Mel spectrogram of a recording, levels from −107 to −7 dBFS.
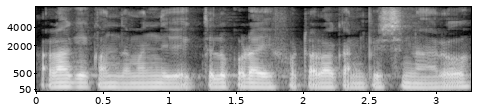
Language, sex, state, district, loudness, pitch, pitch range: Telugu, male, Andhra Pradesh, Sri Satya Sai, -21 LUFS, 100 Hz, 100-105 Hz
